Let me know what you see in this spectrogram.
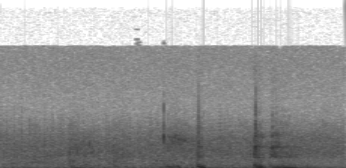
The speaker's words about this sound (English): is clicking his pen, and he won't stop.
